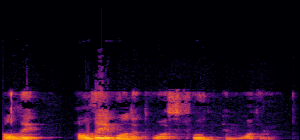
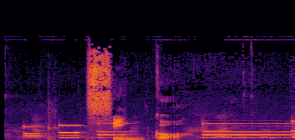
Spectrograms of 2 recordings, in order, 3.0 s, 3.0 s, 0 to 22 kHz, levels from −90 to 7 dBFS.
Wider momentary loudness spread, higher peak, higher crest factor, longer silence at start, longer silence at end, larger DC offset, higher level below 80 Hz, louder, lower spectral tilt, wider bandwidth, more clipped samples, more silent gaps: first, 16 LU vs 12 LU; about the same, 0 dBFS vs -2 dBFS; about the same, 16 dB vs 20 dB; second, 0.05 s vs 0.2 s; first, 0.3 s vs 0 s; neither; about the same, -56 dBFS vs -58 dBFS; first, -15 LUFS vs -20 LUFS; first, -6 dB/octave vs -1.5 dB/octave; second, 8.8 kHz vs 16.5 kHz; neither; neither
